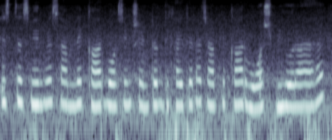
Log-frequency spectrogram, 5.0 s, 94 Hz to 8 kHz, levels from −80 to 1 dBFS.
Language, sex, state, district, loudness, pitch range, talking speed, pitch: Hindi, female, Jharkhand, Garhwa, -13 LUFS, 280-300 Hz, 230 wpm, 290 Hz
